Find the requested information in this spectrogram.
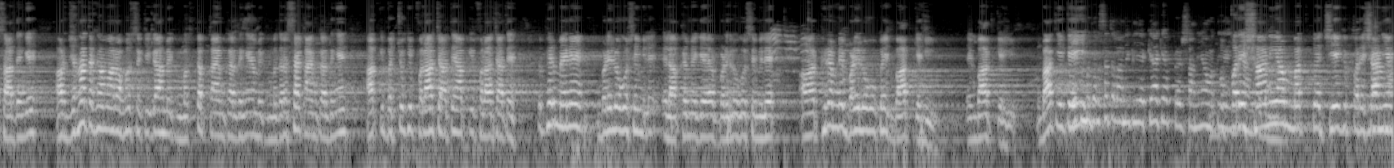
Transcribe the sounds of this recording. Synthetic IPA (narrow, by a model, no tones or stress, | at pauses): saːd̪ẽːŋɡe | ɔːɾd͡ʒɐɦãt̪ɐkɦɐmaːɾaɦoːsɐkiɡaɦɐmeːkmɐkt̪əb̚qaːɪmkɐɾd̪ẽːŋɡẽɦɐmeːkmɐd̪ɾəsakaːɪmkɐɾd̪ẽːŋɡe | a̰ːp̚kibɐtːʃõkifɐlaːɦt͡ʃaːɦt̪eɦɛ̃aːp̚kifɐlaːt͡ʃaːɦt̪eɦɛ̃t̪opʰɪɾmɛ̃ːnebɐɽeloːɡõseimɪleɪlaːqemẽɡɐeɔːɾbɐɽeloːɡõsemɪleɔːɾpʰɪɾɦɐmnebɐɽeloːɡõkoeːk̚baːt̪kɐɦḭ | eːk̚baːt̪kɐɦḭ | baːt̪jekɐɦimɐd̪ɾsat͡ʃɐlaːnekeliekjaːkjaːpɐɾeːʃaːnijãɦoːt̪iɛ̃pɐɾeːʃaːnijãmɐt̪kɐt͡ʃiek̬ipɐɾeːʃaːnijã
